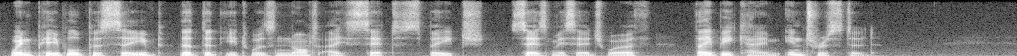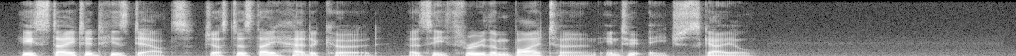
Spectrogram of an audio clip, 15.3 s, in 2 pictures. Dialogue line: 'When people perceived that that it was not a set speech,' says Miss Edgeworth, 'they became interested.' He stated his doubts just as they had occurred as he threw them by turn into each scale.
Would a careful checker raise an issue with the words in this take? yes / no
no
